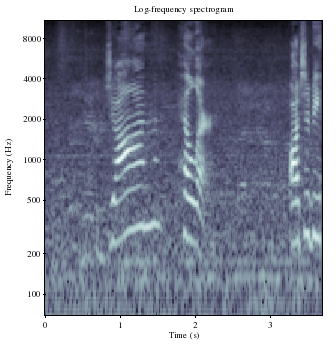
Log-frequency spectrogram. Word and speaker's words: Hiller: It should be pronounced how it's spelled. John Hiller. Oh, it should be Hiler.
